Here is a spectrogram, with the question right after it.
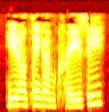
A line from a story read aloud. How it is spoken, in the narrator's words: laugh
